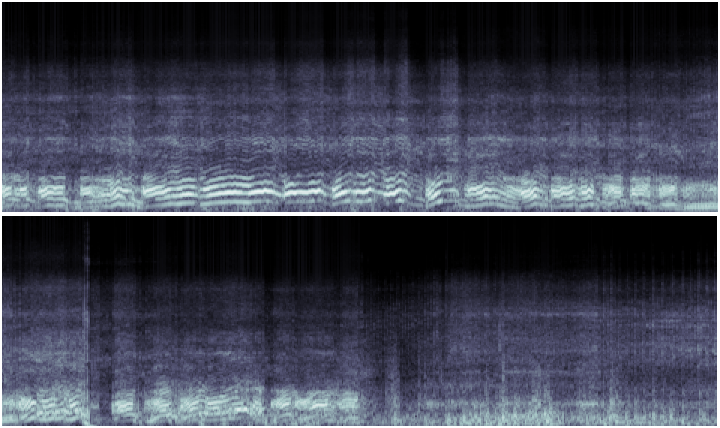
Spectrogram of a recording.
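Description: A dirt bike engine revs hard up and down, then settles to a low idle.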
